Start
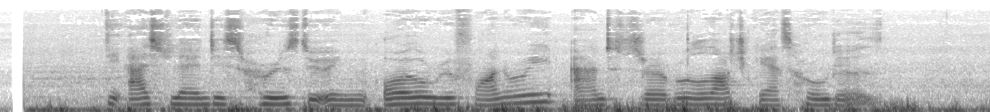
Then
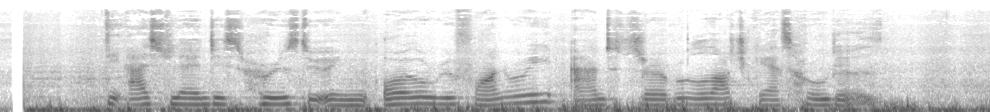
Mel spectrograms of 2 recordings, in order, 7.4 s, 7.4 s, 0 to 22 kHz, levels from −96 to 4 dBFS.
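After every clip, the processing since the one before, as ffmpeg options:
ffmpeg -i in.wav -af "acompressor=threshold=-34dB:ratio=6" out.wav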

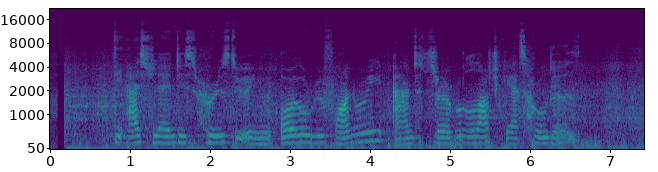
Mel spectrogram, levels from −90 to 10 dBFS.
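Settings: ffmpeg -i in.wav -af "bandpass=frequency=1500:width_type=q:width=0.91:csg=0,volume=10dB" out.wav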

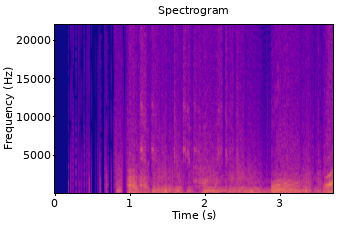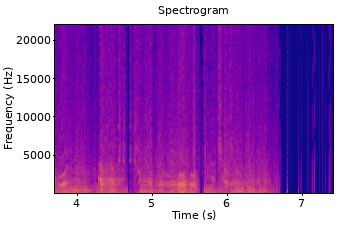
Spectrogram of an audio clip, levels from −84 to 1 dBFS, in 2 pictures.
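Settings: ffmpeg -i in.wav -filter_complex "[0:a]acrusher=bits=4:dc=4:mix=0:aa=0.000001,asplit=2[link_01][link_02];[link_02]aecho=0:1:149:0.596[link_03];[link_01][link_03]amix=inputs=2:normalize=0,volume=9dB" out.wav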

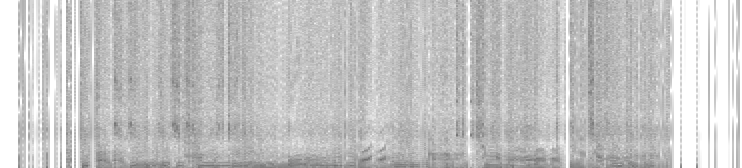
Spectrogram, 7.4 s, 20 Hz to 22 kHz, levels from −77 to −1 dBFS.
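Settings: ffmpeg -i in.wav -af "acompressor=threshold=-33dB:ratio=12,aexciter=amount=2.1:drive=6.2:freq=4200,volume=1dB" out.wav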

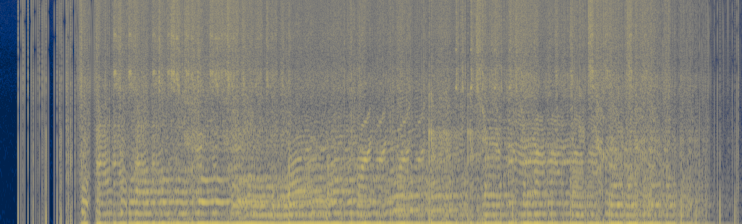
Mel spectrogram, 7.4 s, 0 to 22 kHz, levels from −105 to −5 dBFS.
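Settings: ffmpeg -i in.wav -af "aecho=1:1:388|776|1164:0.708|0.127|0.0229,volume=8.5dB" out.wav

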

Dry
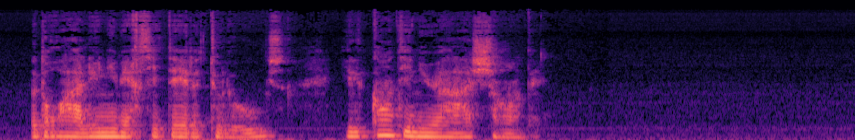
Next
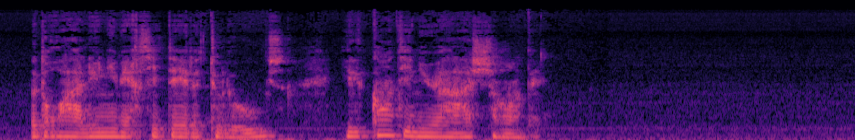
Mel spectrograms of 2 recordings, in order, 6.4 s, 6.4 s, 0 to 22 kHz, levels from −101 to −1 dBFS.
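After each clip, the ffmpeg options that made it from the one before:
ffmpeg -i in.wav -filter_complex "[0:a]acrossover=split=1100|6300[link_01][link_02][link_03];[link_01]acompressor=threshold=-37dB:ratio=4[link_04];[link_02]acompressor=threshold=-38dB:ratio=4[link_05];[link_03]acompressor=threshold=-57dB:ratio=4[link_06];[link_04][link_05][link_06]amix=inputs=3:normalize=0" out.wav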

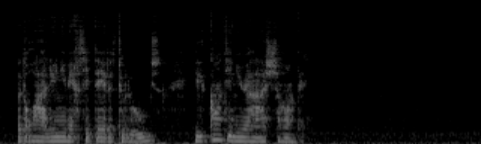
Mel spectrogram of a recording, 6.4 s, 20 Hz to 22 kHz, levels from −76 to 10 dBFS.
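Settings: ffmpeg -i in.wav -af "aecho=1:1:4.1:0.39,volume=-1dB" out.wav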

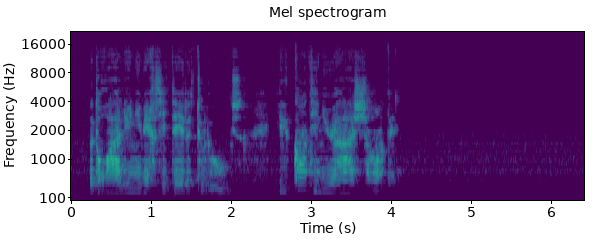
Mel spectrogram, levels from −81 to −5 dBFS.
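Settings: ffmpeg -i in.wav -af "highpass=frequency=600:width=0.5412,highpass=frequency=600:width=1.3066,volume=2.5dB" out.wav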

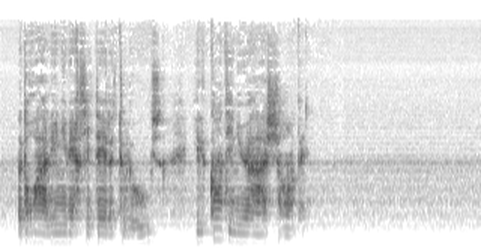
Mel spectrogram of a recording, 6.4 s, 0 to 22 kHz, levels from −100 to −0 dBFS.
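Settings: ffmpeg -i in.wav -af "equalizer=frequency=1700:width_type=o:width=0.2:gain=13.5" out.wav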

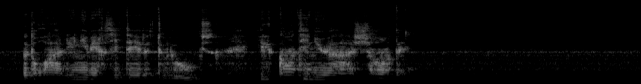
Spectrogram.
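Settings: ffmpeg -i in.wav -af "acompressor=threshold=-39dB:ratio=10,volume=4dB" out.wav

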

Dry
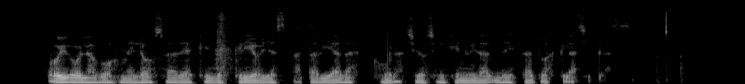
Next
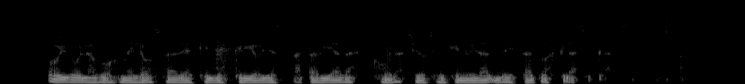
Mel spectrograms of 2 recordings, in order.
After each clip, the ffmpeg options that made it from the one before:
ffmpeg -i in.wav -filter_complex "[0:a]equalizer=frequency=125:width_type=o:width=1:gain=-5,equalizer=frequency=250:width_type=o:width=1:gain=10,equalizer=frequency=500:width_type=o:width=1:gain=-5,equalizer=frequency=2000:width_type=o:width=1:gain=7,equalizer=frequency=4000:width_type=o:width=1:gain=-10,equalizer=frequency=8000:width_type=o:width=1:gain=-3,acrossover=split=320|2200[link_01][link_02][link_03];[link_01]acompressor=threshold=-28dB:ratio=4[link_04];[link_02]acompressor=threshold=-43dB:ratio=4[link_05];[link_03]acompressor=threshold=-57dB:ratio=4[link_06];[link_04][link_05][link_06]amix=inputs=3:normalize=0,highpass=52,volume=-6dB" out.wav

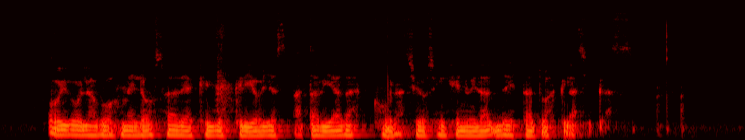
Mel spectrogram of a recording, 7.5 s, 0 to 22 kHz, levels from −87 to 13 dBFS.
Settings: ffmpeg -i in.wav -filter_complex "[0:a]asplit=2[link_01][link_02];[link_02]adelay=78,lowpass=frequency=810:poles=1,volume=-18.5dB,asplit=2[link_03][link_04];[link_04]adelay=78,lowpass=frequency=810:poles=1,volume=0.46,asplit=2[link_05][link_06];[link_06]adelay=78,lowpass=frequency=810:poles=1,volume=0.46,asplit=2[link_07][link_08];[link_08]adelay=78,lowpass=frequency=810:poles=1,volume=0.46[link_09];[link_01][link_03][link_05][link_07][link_09]amix=inputs=5:normalize=0" out.wav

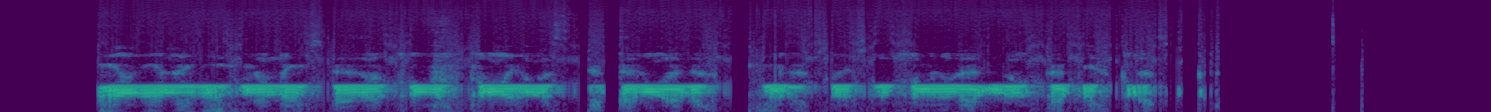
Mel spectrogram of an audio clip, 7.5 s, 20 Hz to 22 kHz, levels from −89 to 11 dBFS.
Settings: ffmpeg -i in.wav -af "afftfilt=real='real(if(between(b,1,1008),(2*floor((b-1)/48)+1)*48-b,b),0)':imag='imag(if(between(b,1,1008),(2*floor((b-1)/48)+1)*48-b,b),0)*if(between(b,1,1008),-1,1)':win_size=2048:overlap=0.75,aeval=exprs='val(0)*gte(abs(val(0)),0.00168)':channel_layout=same,volume=7.5dB" out.wav

